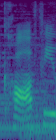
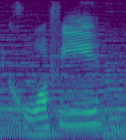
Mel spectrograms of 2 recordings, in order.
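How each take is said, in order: First: It is said in a plain, neutral accent. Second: It is said in a New York accent.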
